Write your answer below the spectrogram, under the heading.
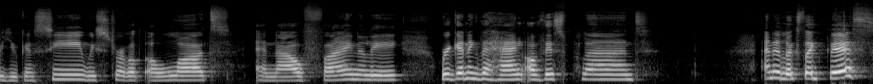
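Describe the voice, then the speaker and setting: With a non-native accent, a woman speaks with ordinary pitch variation. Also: very clean recording, silent background. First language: not English. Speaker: plant collector, video host. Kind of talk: casual show-and-tell tutorial. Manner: halting, many fillers.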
